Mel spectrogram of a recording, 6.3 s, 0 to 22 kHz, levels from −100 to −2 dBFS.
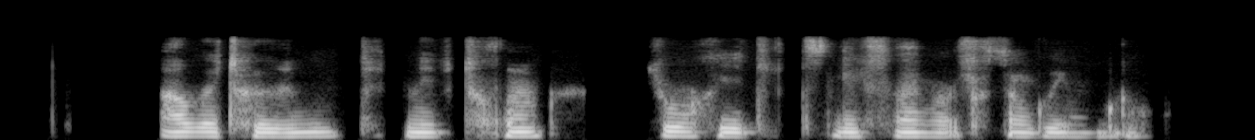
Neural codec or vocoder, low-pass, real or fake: codec, 44.1 kHz, 2.6 kbps, DAC; 7.2 kHz; fake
